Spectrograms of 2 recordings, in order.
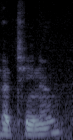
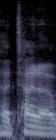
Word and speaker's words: Hateno: Like I said, there's usually two pronunciations. There's Hatino and Hateno, but you say Hatino, so there's three ways to say it, I guess.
